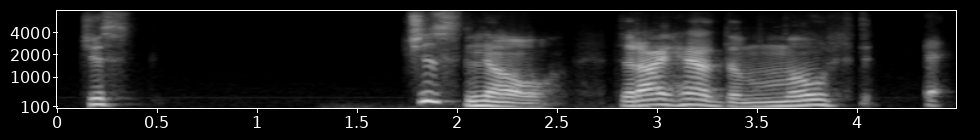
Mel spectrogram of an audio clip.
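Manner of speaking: seething rant rising to a shout; slow building fury. Real, not acted. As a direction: spell out your outrage word by word. Building angry rant about parking.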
